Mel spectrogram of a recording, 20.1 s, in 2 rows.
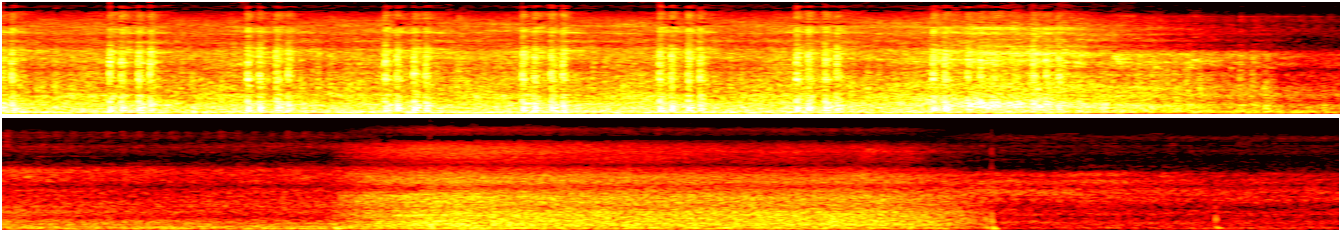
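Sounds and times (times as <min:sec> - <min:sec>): train rolling past: 0:00.0 - 0:18.7
steady vehicle-like noise: 0:10.9 - 0:20.0.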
